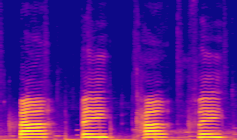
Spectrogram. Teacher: This is the first tone, high and flat, which you can keep pronouncing until you are short of breath.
